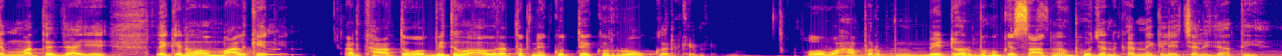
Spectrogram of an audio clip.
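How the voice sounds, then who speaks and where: A man narrating a devotional moral story in a plain, unhurried way, with frequent filler phrases. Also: sits high.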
